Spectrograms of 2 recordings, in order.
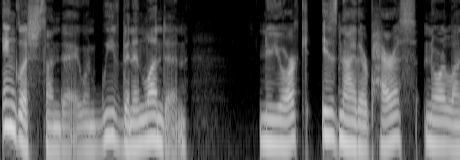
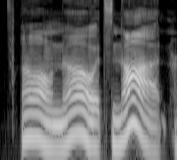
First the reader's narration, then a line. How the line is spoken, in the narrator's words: her son groaned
